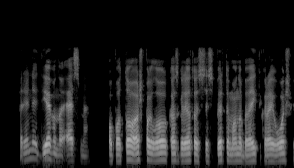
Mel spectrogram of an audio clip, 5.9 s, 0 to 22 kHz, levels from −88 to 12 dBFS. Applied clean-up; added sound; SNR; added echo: none; none; none; none.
